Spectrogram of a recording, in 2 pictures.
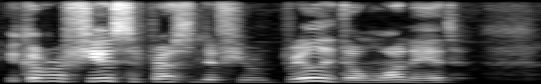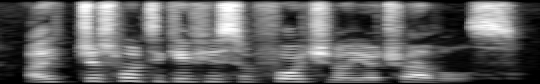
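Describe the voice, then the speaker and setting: A woman's voice: fairly high pitch, brisk, lightly acted. A woman reading aloud and voicing a kind older man who patiently explains a gift. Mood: kindly. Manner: warm and explaining.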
